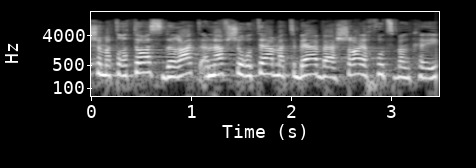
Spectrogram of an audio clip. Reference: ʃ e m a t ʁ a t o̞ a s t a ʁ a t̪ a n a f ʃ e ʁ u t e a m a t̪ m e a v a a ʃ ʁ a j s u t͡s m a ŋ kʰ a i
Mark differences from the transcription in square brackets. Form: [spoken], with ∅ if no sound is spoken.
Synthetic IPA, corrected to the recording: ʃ e m a t ʁ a t o̞ a s [d] a ʁ a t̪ a n a f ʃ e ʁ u t e a m a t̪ [b] e a v [e] a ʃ ʁ a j [χ] u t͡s [b] a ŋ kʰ a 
